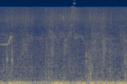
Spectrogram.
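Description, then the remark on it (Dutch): Steady footsteps of a person walking across a bridge thud along its hollow surface at an even walking pace, over a low outdoor rumble, with a brief bird chirp near the start. “Dan lopen we de brug over richting eh, de driehoek.”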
